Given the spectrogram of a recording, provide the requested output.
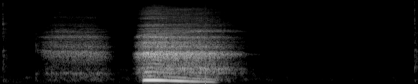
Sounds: Sigh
